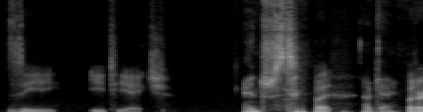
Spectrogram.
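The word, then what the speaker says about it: Szeth: e th e th the S is silent is okay I guess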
